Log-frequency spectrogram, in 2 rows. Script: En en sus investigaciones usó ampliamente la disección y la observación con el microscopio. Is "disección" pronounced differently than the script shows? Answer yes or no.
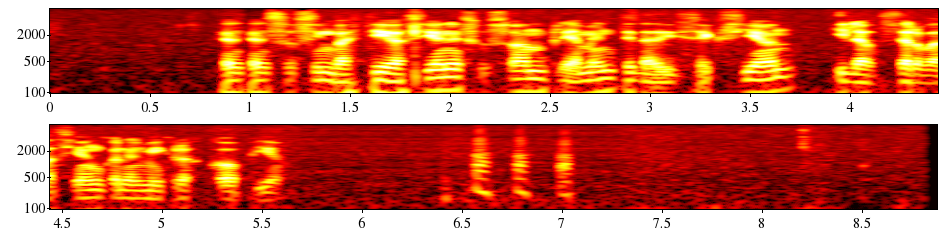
no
